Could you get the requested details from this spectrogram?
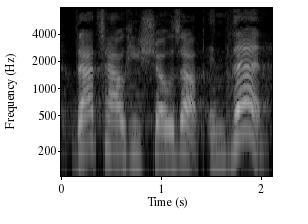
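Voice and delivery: preacher pressing the point to the congregation, full force; fiery preaching. Acted. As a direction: preach it out with conviction.

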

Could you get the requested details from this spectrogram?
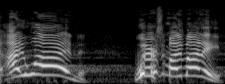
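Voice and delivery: high-pitched jubilant demand; hammed-up, high excited exclamation; acted triumph. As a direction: play a winner claiming the prize. Acting winner claiming the prize.

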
